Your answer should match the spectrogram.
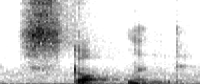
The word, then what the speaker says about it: Scotland: T's when speaking quickly however we don't say Scotland there's a pause where the T would be Scotland the OL and L don't run together smoothly like in holiday there's a gap so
